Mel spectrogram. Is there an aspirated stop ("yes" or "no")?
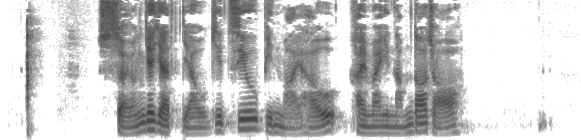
no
